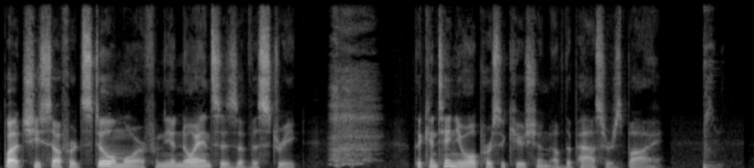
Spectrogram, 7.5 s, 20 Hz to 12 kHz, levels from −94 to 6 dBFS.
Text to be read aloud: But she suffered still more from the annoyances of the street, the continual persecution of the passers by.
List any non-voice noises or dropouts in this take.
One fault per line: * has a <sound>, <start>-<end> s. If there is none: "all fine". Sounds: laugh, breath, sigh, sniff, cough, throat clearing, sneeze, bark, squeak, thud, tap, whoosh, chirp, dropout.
* has a breath, 3.3-3.9 s
* has a thud, 7.0-7.3 s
